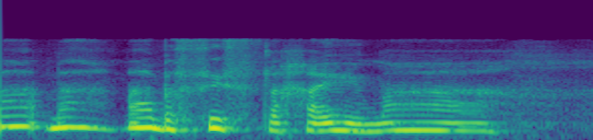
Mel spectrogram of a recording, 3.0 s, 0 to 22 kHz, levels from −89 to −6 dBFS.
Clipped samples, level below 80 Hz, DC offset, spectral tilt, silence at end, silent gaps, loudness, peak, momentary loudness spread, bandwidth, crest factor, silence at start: under 0.1%; -60 dBFS; under 0.1%; -6.5 dB/octave; 0.3 s; none; -21 LUFS; -8 dBFS; 9 LU; 8.2 kHz; 14 dB; 0 s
